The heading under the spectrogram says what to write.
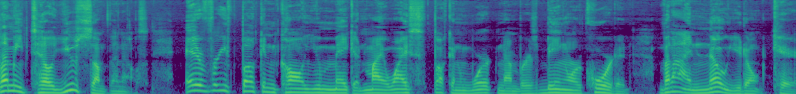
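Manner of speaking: ordinary delivery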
